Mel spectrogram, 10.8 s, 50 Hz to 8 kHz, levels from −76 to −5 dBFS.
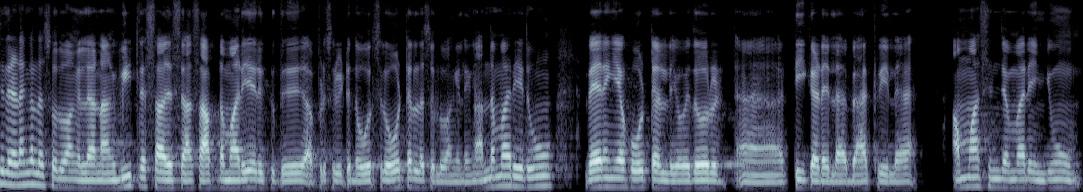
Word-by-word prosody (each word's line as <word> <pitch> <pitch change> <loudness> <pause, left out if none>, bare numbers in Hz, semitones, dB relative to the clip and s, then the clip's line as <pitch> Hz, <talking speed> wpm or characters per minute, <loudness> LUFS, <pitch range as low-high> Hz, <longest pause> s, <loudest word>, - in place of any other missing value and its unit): சில 185 -2 0
இடங்கள்ல 170 0 +1
சொல்லுவாங்க 130 -2 0
இல்ல, 120 0 +3
நாங்க 115 +1 +2
வீட்டில 145 -2 -1
சா 125 - +6 0.2
சா 115 - +4
சாப்ட்ட 115 +1 +3
மாரியே 120 +2 +3
இருக்குது 115 -1 -4 0.2
அப்படி - - -6
சொல்லிட்டு 115 -1 -3
ஒரு 115 - 0
சில 120 - -2
ஹோட்டல்ல 130 -1 -1
சொல்லுவாங்க 110 -1 -4
இல்லைங்களா, 110 +2 -4
அந்த 140 +2 -1
மாரி 155 -1 +3
எதுவும் 150 +2 -1 0.4
வேற 130 +1 +8
எங்கேயா 135 0 +2
ஹோட்டல்லயோ 120 -3 +1
ஏதோ 120 +1 +5
ஒரு, 115 - 0 0.3
ஆ - - -3 0.5
டீ 125 - -1
கடையில, 110 -1 +1 0.2
பேக்கரீல 110 0 -3 0.6
அம்மா 140 +2 +1
செஞ்ச 130 -1 -3
மாரி 125 0 0
எங்கயும் 125 +1 -4
120 Hz, 190 wpm, -22 LUFS, 115-135 Hz, 0.6 s, வேற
